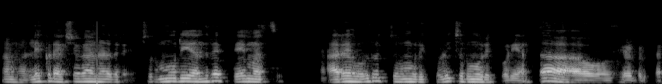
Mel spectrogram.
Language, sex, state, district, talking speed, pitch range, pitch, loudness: Kannada, male, Karnataka, Shimoga, 155 wpm, 115-130 Hz, 125 Hz, -24 LUFS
